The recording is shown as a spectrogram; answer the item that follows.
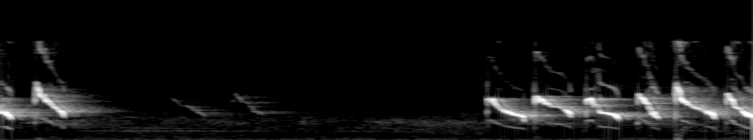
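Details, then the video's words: Morning 'ngalas' song of a white-eye, used as a lure for birds slow to sing: a few high falling notes, then nearly two seconds of quiet, then a rapid series of bright descending whistles. "PLECI NGALAS DI PAGI HARI"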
